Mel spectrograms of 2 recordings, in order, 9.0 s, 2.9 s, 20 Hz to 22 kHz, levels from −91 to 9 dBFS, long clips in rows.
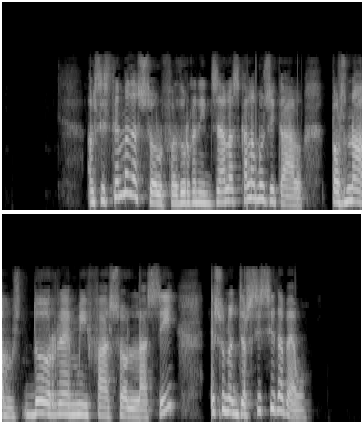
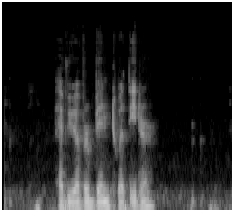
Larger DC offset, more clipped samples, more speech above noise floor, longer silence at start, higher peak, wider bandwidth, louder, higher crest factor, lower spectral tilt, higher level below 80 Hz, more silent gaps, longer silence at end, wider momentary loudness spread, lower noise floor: neither; neither; first, 68 dB vs 27 dB; first, 1.05 s vs 0.1 s; about the same, -2 dBFS vs -4 dBFS; first, 7.8 kHz vs 7 kHz; about the same, -17 LUFS vs -19 LUFS; about the same, 16 dB vs 18 dB; second, -5.5 dB/octave vs -9 dB/octave; second, -54 dBFS vs -40 dBFS; neither; first, 0.7 s vs 0.15 s; second, 7 LU vs 18 LU; first, -85 dBFS vs -45 dBFS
